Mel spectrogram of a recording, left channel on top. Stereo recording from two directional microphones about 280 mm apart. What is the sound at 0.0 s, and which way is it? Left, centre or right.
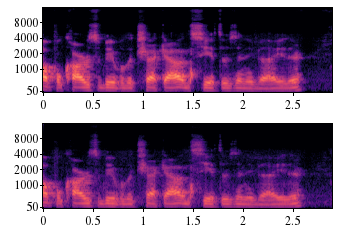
Speech, left.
